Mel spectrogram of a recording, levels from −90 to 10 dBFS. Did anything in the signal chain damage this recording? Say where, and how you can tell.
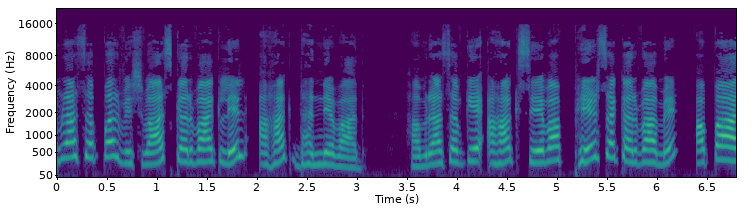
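No, nothing along the chain left an audible mark on this speech recording, and the signal arrives intact at every stage from capture to playback.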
